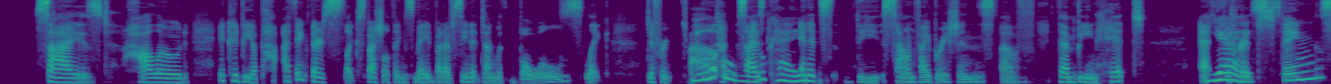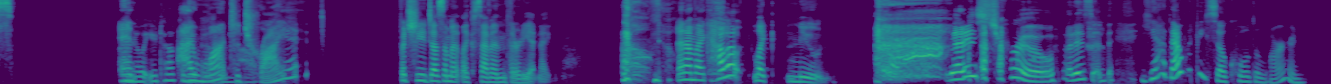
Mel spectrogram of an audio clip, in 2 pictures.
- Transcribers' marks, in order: tapping; other background noise; laughing while speaking: "Oh, no"; laugh
- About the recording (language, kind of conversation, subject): English, unstructured, Which hobby would you try because your friends are into it, and which would you avoid?
- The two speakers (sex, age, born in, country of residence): female, 40-44, United States, United States; female, 50-54, United States, United States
